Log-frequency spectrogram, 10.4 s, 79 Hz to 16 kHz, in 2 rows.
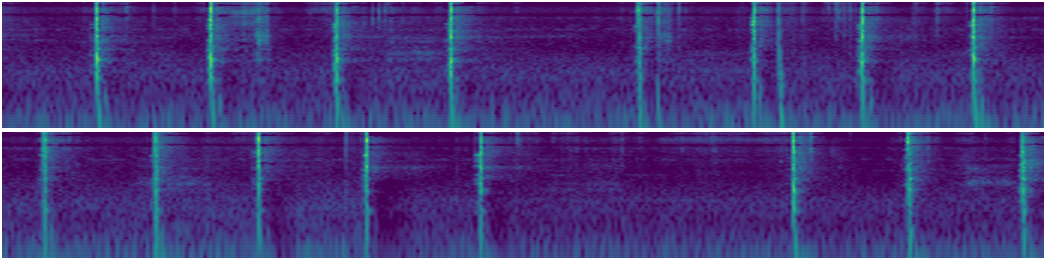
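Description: Schrade Old Timer 169OT fixed-blade knife, with its 5-inch D2 steel drop-point blade, chopping a V-notch into a log. Sharp blade-into-wood chops come in a steady run of somewhat under two a second, with a short pause about eight seconds in before two more strikes.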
